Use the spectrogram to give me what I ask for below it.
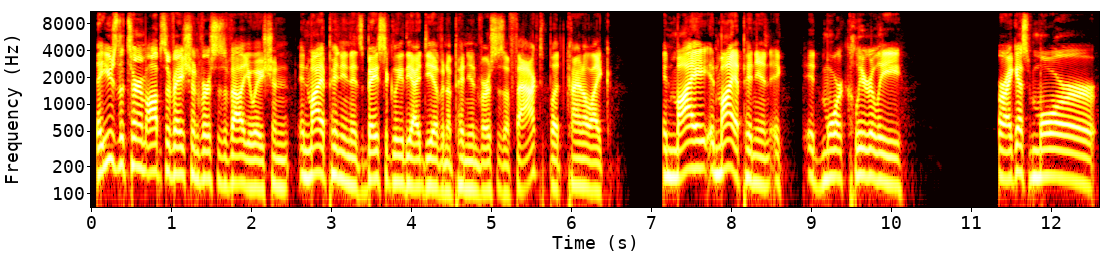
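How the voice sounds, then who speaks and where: A young man speaking with a slightly high voice, recorded dry and close with no room sound. He explains things to his viewers in a loose, rambling way. He keeps restarting and fills his sentences with "like.". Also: clear, resonant tone, dry recording. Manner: rambling, filler-heavy, reflective explaining. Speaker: Dota coach and streamer. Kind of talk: casual chat to stream viewers.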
